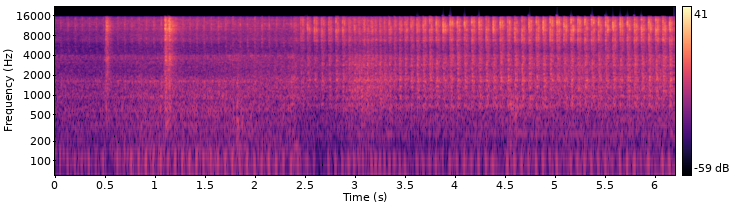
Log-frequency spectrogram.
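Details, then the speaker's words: Honda PCX scooter that suddenly ran rough, after cleaning, oiling and adjusting the cam chain tensioner lifter: steady, even single-cylinder idle with no cam chain rattle or knock; normal idle after repair. "oke ya kita langsung tes saja ya teman-teman bisa bandingkan ya perbedaannya ya antara yang tadi dengan yang ini sudah langsung halus ya"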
